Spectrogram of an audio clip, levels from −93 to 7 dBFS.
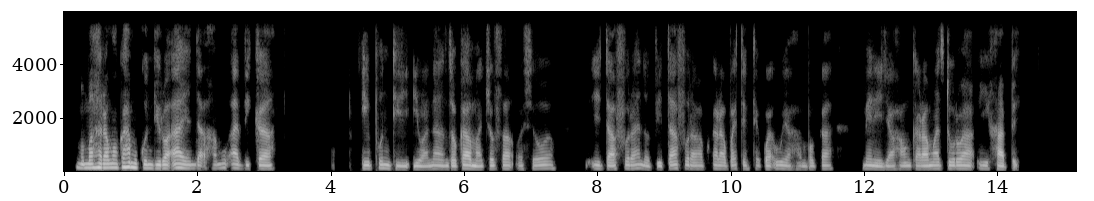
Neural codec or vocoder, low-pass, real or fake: codec, 16 kHz, 2 kbps, X-Codec, WavLM features, trained on Multilingual LibriSpeech; 5.4 kHz; fake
